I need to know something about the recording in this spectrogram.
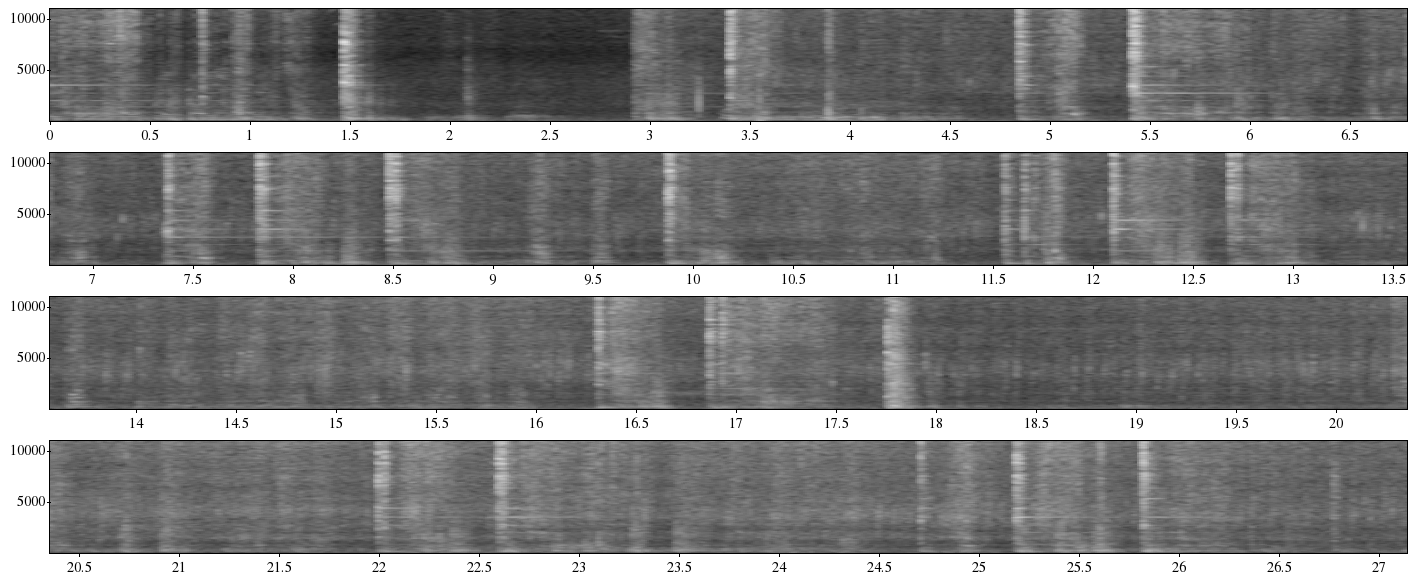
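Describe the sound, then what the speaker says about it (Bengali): Spices sizzle and fry in a wok for paneer butter masala, with steady crackling and repeated scraping, clinking stirs of a spoon against the pan throughout, moderately close, with no talk. "দেখুন মশলাগুলো ভাজা হচ্ছে।"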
